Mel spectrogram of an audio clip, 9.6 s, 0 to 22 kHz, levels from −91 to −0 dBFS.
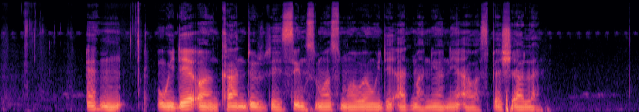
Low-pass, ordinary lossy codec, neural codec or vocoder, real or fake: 19.8 kHz; none; vocoder, 44.1 kHz, 128 mel bands every 256 samples, BigVGAN v2; fake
